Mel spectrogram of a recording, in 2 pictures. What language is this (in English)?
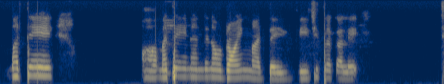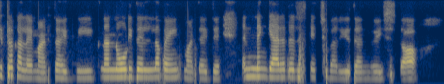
Kannada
